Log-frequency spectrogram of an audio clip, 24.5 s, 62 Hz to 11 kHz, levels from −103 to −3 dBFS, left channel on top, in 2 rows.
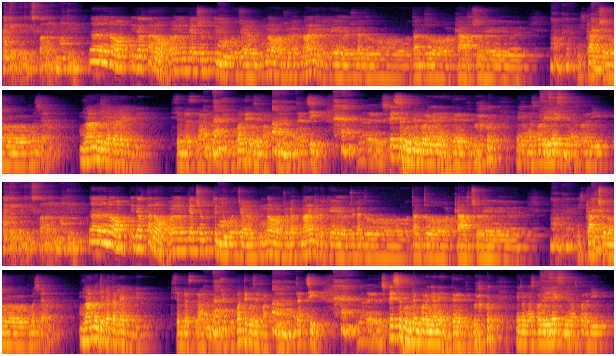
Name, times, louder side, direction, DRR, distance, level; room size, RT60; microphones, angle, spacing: voice 1, 0.0-1.5 4.3-4.5 11.0-11.4 11.8-12.0 16.3-16.7 17.6-18.1 18.8-19.3 23.1-23.6, equal, 5° left, -5 dB, 0.6 m, -23 dB
voice 2, 1.7-10.3 11.0-11.2 11.5-13.3 13.8-15.0 15.7-18.9 19.3-22.1 22.5-24.1, right 2 dB, 65° right, 2 dB, 0.6 m, -20 dB
3.8 x 2.9 x 3.6 m, 1.3 s
head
